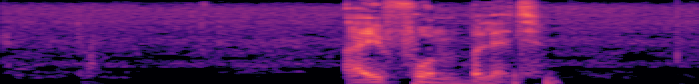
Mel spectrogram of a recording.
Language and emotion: Russian, angry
